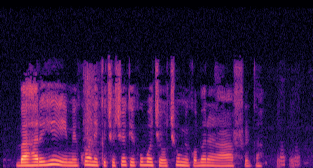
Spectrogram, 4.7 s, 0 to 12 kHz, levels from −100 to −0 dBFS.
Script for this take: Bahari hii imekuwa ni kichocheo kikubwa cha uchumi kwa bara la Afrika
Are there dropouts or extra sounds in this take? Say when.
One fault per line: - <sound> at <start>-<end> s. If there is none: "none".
- laugh at 4.1-4.5 s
